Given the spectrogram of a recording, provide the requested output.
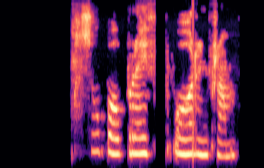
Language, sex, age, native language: Icelandic, female, 9, Icelandic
